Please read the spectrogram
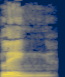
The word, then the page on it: bling: British English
